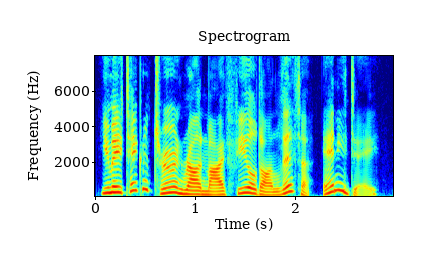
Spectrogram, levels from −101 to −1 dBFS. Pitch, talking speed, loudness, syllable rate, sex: 255 Hz, 240 wpm, -18 LUFS, 5.2 syllables/s, female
